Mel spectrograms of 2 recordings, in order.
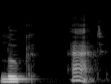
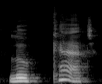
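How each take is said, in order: First: The two words are said separately with a break. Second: The two words run together without a break. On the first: The speaker calls it wrong. "rather than look at" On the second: The speaker calls it right. "linking words together, as in look at"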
